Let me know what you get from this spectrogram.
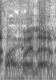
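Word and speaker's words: Cuéllar: Celiar, is it Celiar? Carlos Celiar? I can't say it right. – Oh, Quella. – Quella, there we go. – Celiar. – Celiar. I'm saying it as it's written. – Is it C-U-E? – Yeah.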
